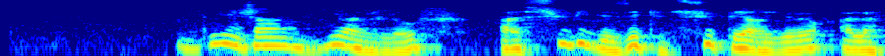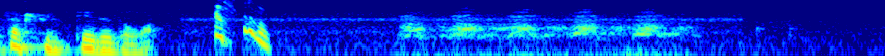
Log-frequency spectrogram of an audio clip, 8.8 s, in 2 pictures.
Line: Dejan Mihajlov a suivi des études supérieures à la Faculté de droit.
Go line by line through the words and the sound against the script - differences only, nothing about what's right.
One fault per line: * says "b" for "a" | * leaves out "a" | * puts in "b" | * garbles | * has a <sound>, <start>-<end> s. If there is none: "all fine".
* has a chirp, 5.5-5.8 s
* has a bark, 6.4-8.0 s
